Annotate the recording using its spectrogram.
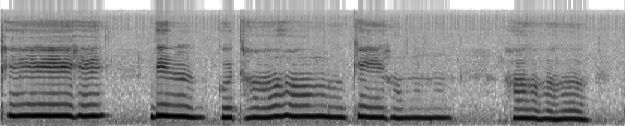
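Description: A single unaccompanied voice sings long wordless held notes in a ghazal melody, in about five phrases of one to two seconds each with short pauses between them. The pitch stays nearly level, wavering slightly within each note.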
